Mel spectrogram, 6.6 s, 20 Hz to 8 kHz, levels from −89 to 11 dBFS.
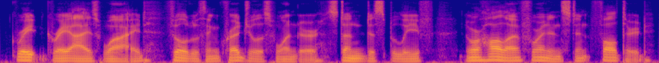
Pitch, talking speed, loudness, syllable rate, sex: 90 Hz, 135 wpm, -18 LUFS, 4.8 syllables/s, male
